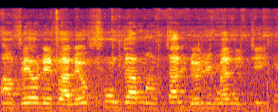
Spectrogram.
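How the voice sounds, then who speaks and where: This man's voice sits high in pitch and moves at a fairly slow pace. Noticeable background noise runs under the recording. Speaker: speaker. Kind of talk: formal commemorative speech. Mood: solemn, measured. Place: street. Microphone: podium.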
